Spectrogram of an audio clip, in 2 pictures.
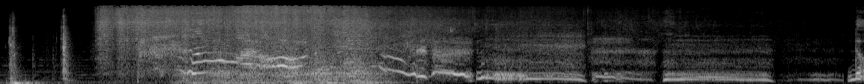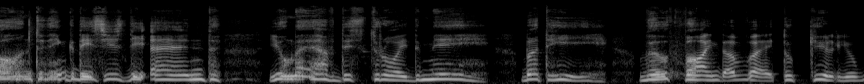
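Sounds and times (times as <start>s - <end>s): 
water spraying from a shower hose: 0.9s - 7.5s
person groaning and wailing in strained cries: 1.6s - 8.3s
speech: 8.6s - 17.2s.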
